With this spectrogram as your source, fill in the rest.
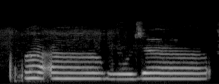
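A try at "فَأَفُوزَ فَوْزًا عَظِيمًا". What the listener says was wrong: Fa'ahuza. U-nya panjang, ada wau-nya. Ulang dari fa'ahu.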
